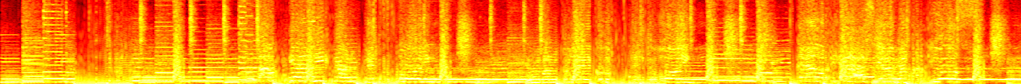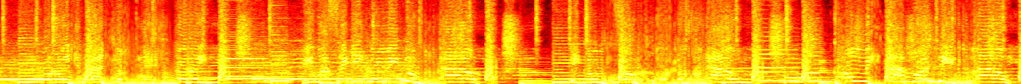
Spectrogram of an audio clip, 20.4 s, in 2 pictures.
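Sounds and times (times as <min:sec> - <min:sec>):
boosted bass: 0:00.0 - 0:15.2, 0:16.0 - 0:17.8, 0:18.5 - 0:20.3.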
